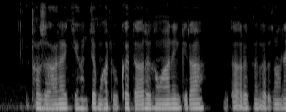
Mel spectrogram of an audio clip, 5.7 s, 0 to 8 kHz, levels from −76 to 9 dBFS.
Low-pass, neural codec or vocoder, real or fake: 7.2 kHz; none; real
